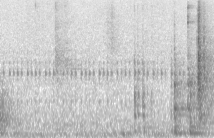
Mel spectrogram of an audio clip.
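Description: A quiet pause after knocking on a door, then a few faint clicks and a short rattle near the end: the door's latch and handle being worked as it is opened from inside.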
